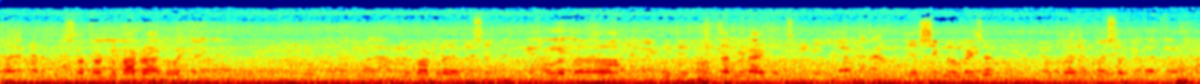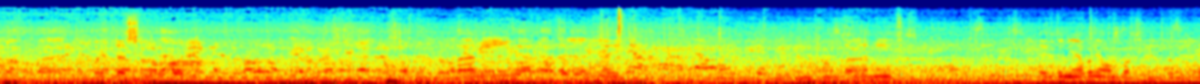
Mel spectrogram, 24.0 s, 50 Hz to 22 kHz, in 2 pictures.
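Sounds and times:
bus engine droning: 0:00.0 - 0:24.0
people chattering: 0:00.0 - 0:24.0
road noise: 0:00.0 - 0:24.0.

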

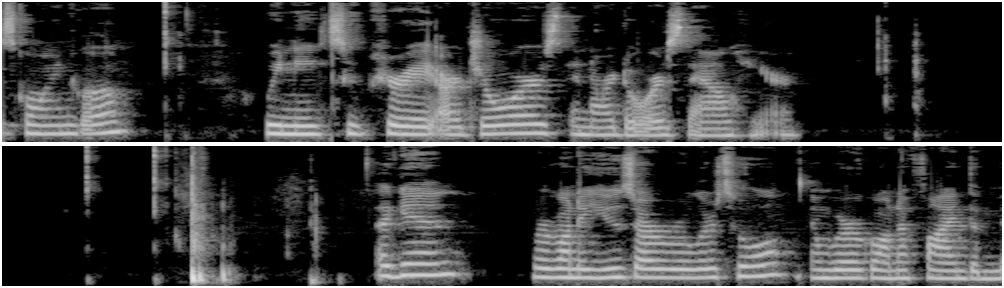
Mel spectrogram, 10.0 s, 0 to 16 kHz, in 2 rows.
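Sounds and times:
computer mouse clicks: 0:00.8 - 0:01.0, 0:04.4 - 0:04.7, 0:05.4 - 0:06.7.

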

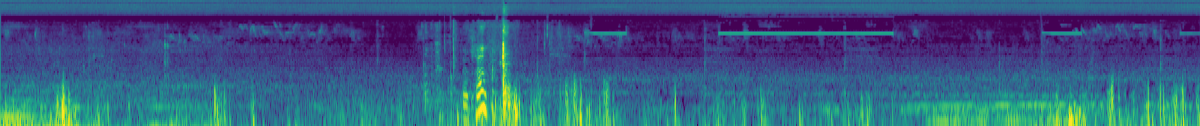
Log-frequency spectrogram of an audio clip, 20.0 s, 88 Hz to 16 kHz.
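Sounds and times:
high electronic beep: 0:09.8 - 0:10.5, 0:12.0 - 0:14.9, 0:17.4 - 0:18.2, 0:19.6 - 0:20.0.

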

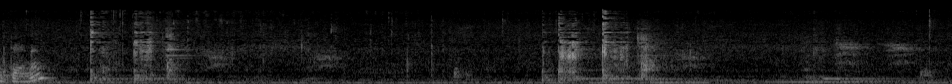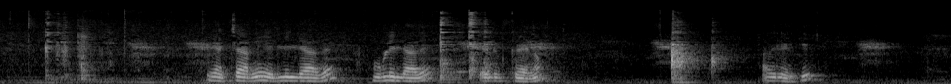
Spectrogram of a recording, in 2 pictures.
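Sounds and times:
oil sizzling: 0:00.0 - 0:19.0.

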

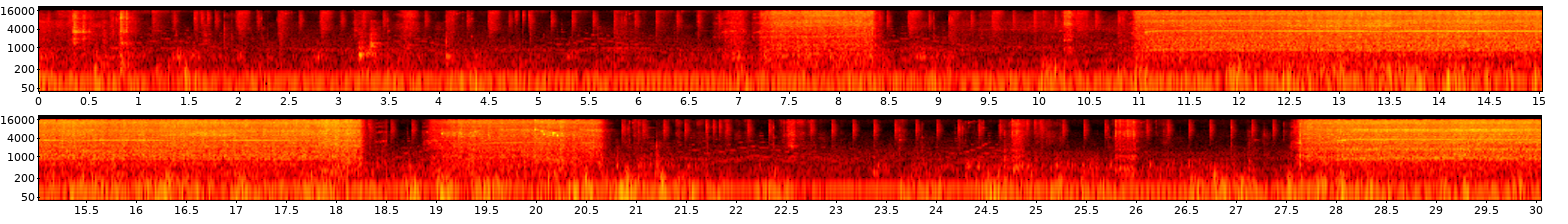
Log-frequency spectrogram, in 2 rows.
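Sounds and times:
power drill boring through plywood: 0:06.8 - 0:08.4, 0:10.9 - 0:18.3, 0:18.9 - 0:20.8, 0:27.6 - 0:30.0.

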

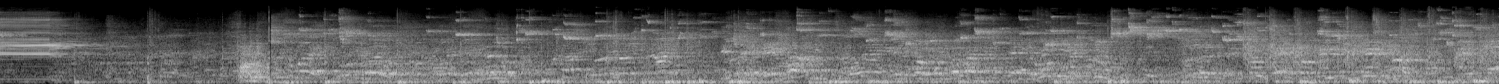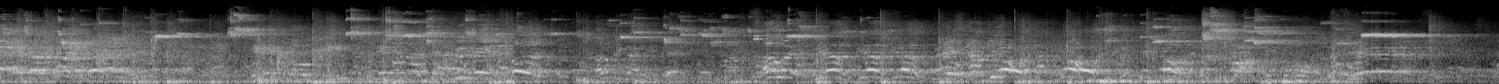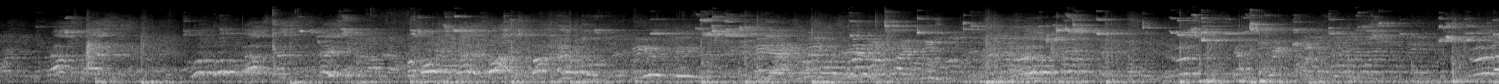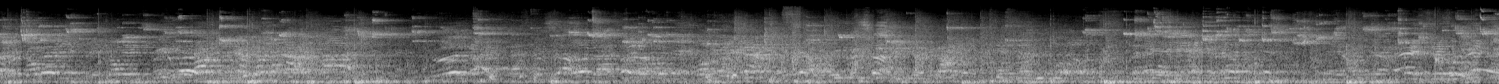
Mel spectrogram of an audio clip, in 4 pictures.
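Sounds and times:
shouts and chatter: 0:00.0 - 0:59.9.

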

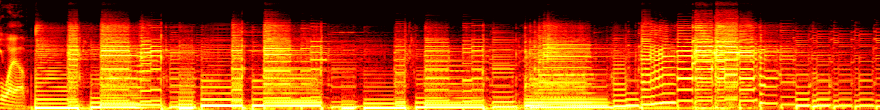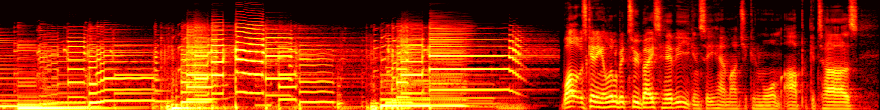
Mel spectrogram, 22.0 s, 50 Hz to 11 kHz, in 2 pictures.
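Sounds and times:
electric guitar riff: 0:00.0 - 0:18.0.

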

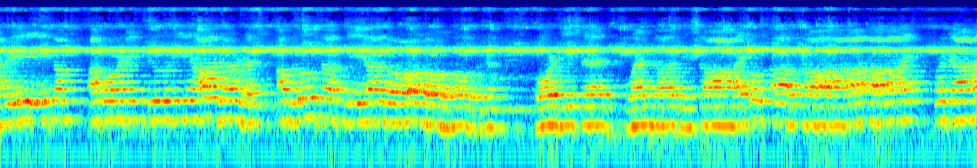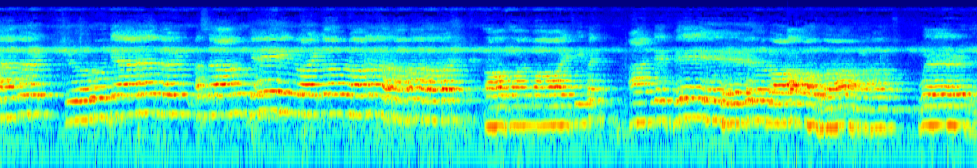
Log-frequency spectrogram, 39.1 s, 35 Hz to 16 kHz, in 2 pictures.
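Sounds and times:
person chanting a hymn: 0:00.0 - 0:39.0.

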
